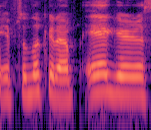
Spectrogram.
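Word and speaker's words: Ægir: Aar is spelled AE G I R.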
